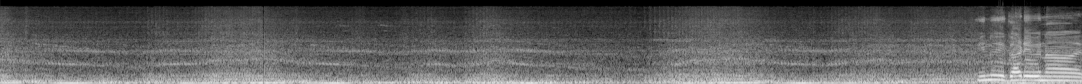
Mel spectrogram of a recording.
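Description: Honda Dio scooter's single-cylinder four-stroke engine running, heard at the exhaust, its speed rising and falling several times.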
